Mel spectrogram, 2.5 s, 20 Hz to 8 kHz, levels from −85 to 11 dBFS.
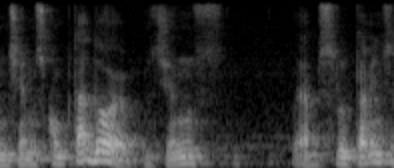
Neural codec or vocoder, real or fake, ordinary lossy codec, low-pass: none; real; none; 7.2 kHz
